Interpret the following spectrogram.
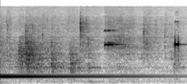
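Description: Background music: a single sustained low tone, struck at the start and slowly fading, with a brief faint high ping partway through.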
